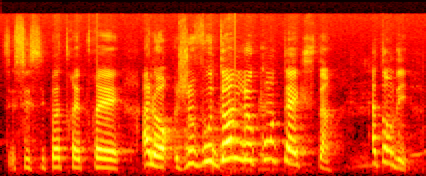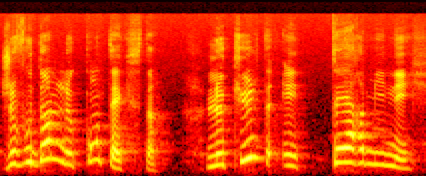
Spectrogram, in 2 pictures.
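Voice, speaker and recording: Brief: woman, higher voice, unhurried church workshop presenter, playful, laughs often, restarts her phrases. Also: sing-song, a little mellow. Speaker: deaf ministry presenter. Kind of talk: interactive church workshop talk. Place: church hall, indoors.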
